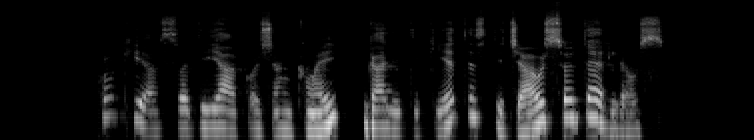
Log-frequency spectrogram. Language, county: Lithuanian, Kaunas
